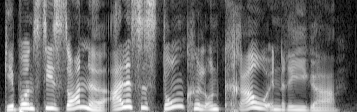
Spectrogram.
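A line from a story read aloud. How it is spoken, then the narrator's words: Wind screaming. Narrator (German): Der Wind schrie in die Wolke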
